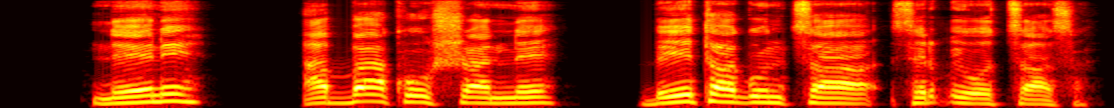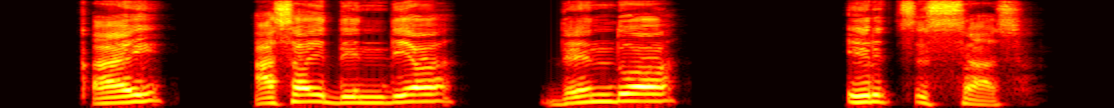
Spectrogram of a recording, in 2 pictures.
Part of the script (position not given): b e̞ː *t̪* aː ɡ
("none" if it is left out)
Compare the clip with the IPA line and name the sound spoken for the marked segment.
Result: t̪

